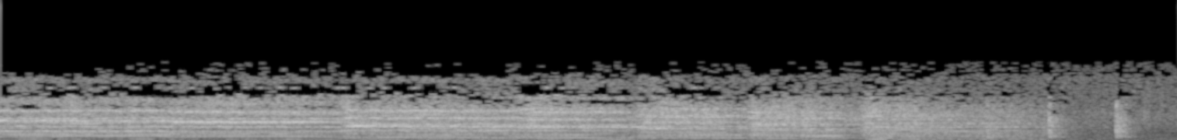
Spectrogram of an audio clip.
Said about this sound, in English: I rang the bell, no one answered.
